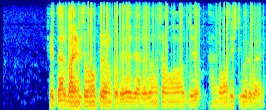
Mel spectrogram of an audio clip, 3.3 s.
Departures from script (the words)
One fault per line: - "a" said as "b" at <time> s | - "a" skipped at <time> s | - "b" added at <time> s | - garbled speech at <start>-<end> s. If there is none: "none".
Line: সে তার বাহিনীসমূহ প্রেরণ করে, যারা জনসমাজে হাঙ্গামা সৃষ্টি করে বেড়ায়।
none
